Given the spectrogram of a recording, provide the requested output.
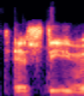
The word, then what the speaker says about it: Stephen: It's Steven. It's Steven. You were saying it wrong, but Steven, same person.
